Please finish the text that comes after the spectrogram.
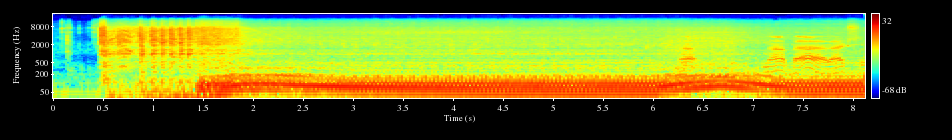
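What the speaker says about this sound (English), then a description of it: "We're gonna give it a little start. See how she sounds." A Chevy Blazer fitted with a Cherry Bomb exhaust cranks over and fires up, then settles into a steady, rumbling idle close by. A few brief revs swell near the end.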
